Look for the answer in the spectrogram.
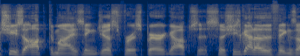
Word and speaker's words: Asparagopsis: Is it Asparagopsis? Am I saying that right? Asparagopsis? – You are. And we have actually invented our own variety of Asparagopsis called Brominata.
